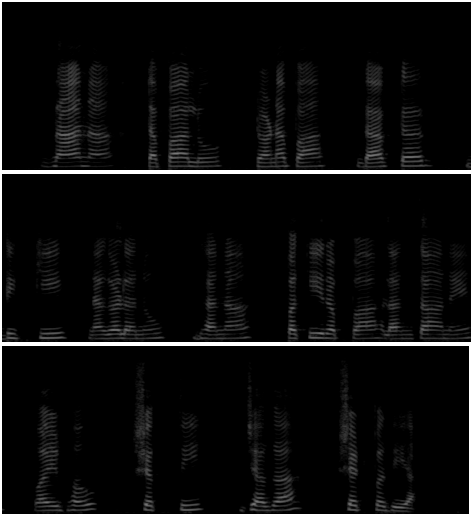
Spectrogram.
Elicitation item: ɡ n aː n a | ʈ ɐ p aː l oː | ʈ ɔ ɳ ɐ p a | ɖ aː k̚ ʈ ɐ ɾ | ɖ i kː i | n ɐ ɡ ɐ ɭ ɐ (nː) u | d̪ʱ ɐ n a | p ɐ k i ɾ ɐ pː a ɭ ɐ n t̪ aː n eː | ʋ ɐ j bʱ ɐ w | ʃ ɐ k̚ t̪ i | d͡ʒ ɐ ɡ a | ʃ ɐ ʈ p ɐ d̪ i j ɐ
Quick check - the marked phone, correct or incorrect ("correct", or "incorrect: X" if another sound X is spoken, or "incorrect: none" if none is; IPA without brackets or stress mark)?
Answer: incorrect: n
